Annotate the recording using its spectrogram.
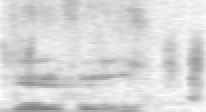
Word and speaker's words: Louisville: Made my trip back to Louisville. – Thank you for saying it correctly.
